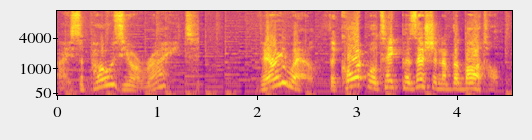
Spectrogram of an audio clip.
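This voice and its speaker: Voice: mid-range voice, very animated, normal speed, fairly bright tone, soft background music. A performer playing a pompous, easily shocked male judge in an amateur courtroom game fandub. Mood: considering.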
